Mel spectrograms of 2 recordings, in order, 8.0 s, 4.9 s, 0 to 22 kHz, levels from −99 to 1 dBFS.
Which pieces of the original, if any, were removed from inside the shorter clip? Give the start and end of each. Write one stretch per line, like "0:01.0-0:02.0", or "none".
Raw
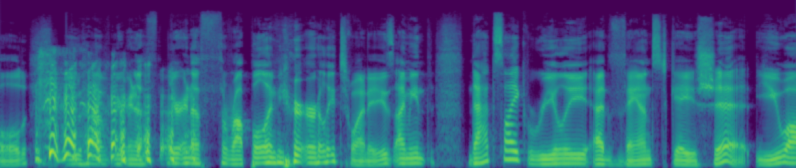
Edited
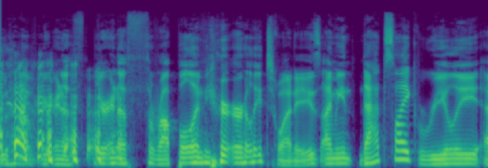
0:04.3-0:04.6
